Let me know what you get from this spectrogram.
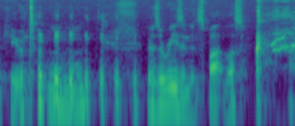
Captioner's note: laugh; laugh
